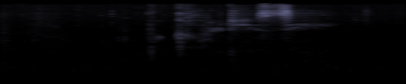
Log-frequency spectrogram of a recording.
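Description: Near silence, with a faint, short breathy hiss about a second in.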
